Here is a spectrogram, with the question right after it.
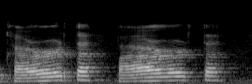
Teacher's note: A pronúncia do R retroflexo, que é comum encontrar realmente.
